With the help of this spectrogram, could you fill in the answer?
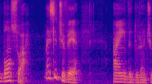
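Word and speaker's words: bonsoir: também onde nós temos uma pronúncia eh interessante que é diferente para nós brasileiros, que é o o mais ira waa. Tá? Então é bomar. Bonsoar. Tá? Então esse o mais i vai ser wa bonsoar. Mais uma vez também pronunciando o r aqui no final, tá certo?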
